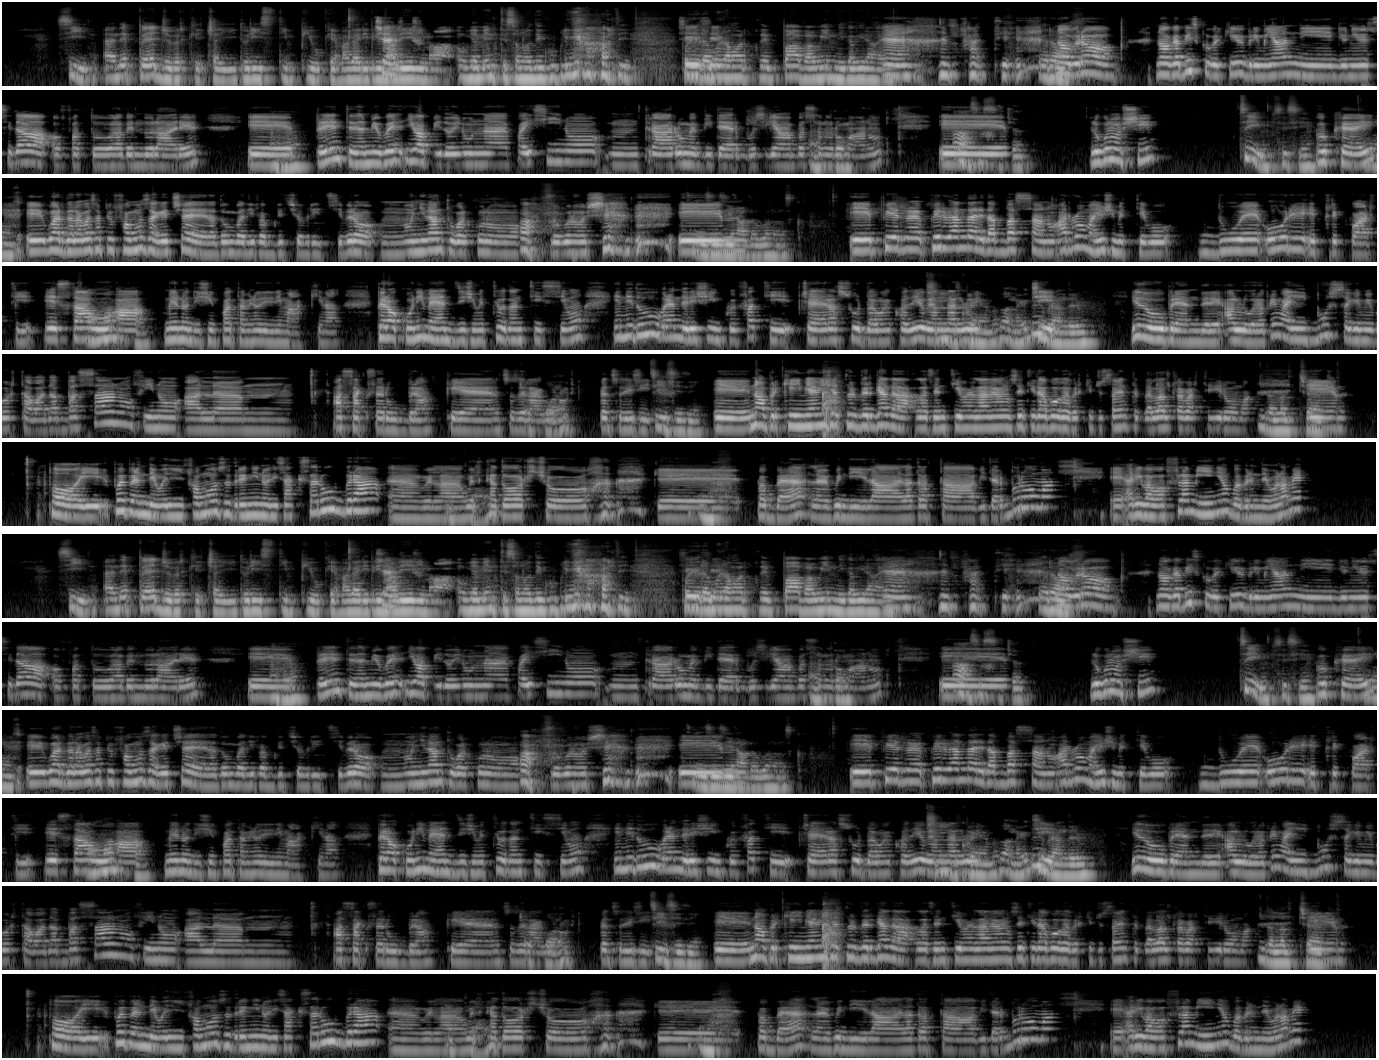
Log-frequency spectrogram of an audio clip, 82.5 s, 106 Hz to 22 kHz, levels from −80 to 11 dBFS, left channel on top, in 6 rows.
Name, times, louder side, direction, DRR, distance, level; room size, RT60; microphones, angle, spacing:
voice 1, 0.6-8.9 10.4-10.8 16.4-16.8 21.8-22.3 23.2-23.6 23.8-24.0 26.1-26.9 27.4-27.6 32.7-33.1 34.4-35.4 42.1-42.7 50.5-52.2 60.2-60.7 61.5-62.0 63.2-63.4 67.5-68.3 73.2-73.8 75.7-76.1, equal, 5° left, 1.5 m, -25 dB
voice 2, 3.7-4.2 6.8-7.2 8.8-23.8 24.6-25.3 26.9-32.7 33.0-35.0 36.0-39.2 39.5-51.0 51.5-51.8 52.5-57.9 58.3-60.7 61.0-61.5 62.1-68.4 69.2-81.7, left 5 dB, 75° left, 0.8 m, -24 dB
8.2 x 4.7 x 3.4 m
head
